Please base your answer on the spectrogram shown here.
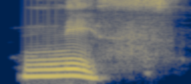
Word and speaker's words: niece: Niece. Okay, here we do pronounce that I long, not short.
